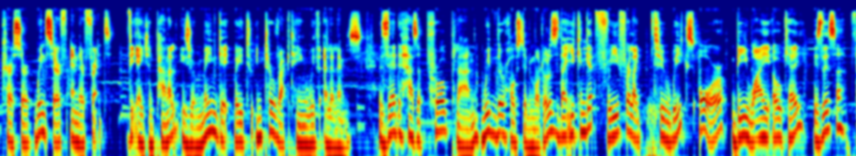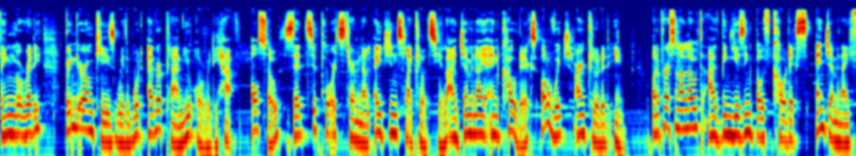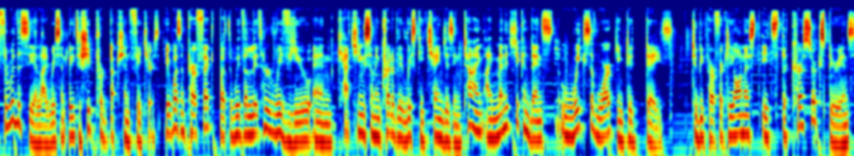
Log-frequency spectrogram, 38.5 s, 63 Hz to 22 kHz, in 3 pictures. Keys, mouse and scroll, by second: 5.5-9.5 typing, 38.0-38.4 typing.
